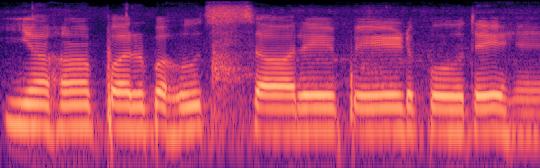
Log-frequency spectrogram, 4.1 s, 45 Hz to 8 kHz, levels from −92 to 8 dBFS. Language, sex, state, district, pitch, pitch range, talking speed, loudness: Hindi, male, Uttar Pradesh, Saharanpur, 145 Hz, 140-155 Hz, 105 wpm, -11 LUFS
